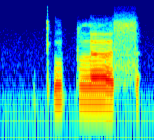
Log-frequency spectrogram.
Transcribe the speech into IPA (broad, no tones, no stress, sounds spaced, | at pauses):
kʷʼ ɘ p l ə s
